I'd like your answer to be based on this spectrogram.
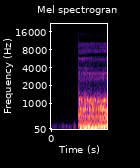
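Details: Dysphonic voice on a sustained vowel 'ah', with high RAP and APQ on MDVP and a low cepstral peak prominence of 1.39 dB with high CPP SD.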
